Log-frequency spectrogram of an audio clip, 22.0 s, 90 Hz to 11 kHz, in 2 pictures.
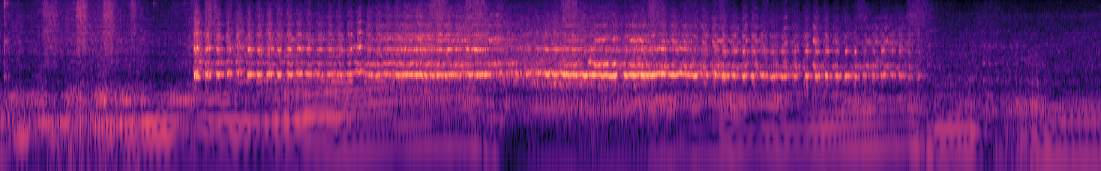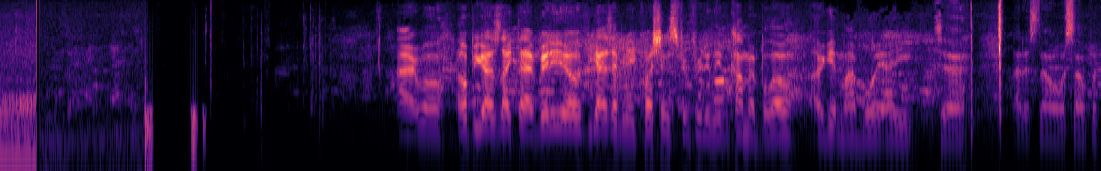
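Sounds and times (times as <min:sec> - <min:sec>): car engine revving: 0:00.0 - 0:11.4
tyre squeal: 0:01.9 - 0:09.4.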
